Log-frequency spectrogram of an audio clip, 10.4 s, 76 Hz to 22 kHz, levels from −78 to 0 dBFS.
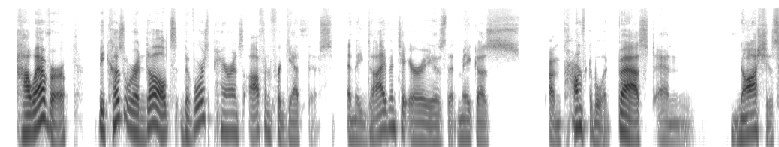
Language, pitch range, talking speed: English, 115-160 Hz, 125 wpm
